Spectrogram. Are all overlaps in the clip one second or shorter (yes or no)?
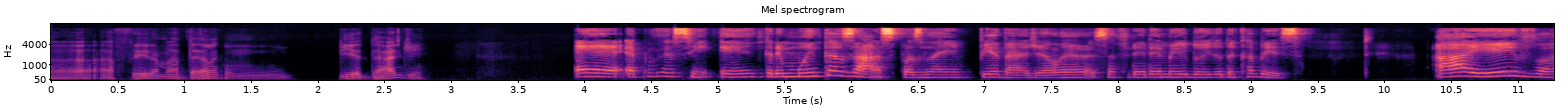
yes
